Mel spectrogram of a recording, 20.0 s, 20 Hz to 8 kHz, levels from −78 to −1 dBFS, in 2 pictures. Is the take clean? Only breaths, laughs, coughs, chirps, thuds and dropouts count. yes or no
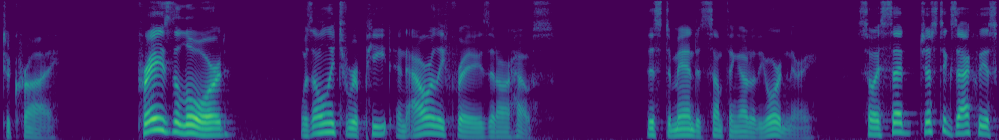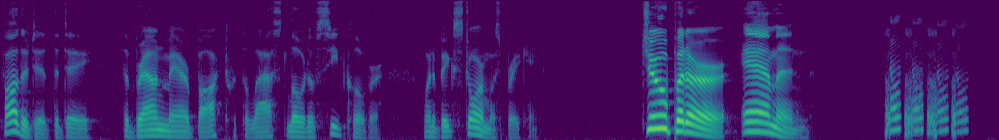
no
